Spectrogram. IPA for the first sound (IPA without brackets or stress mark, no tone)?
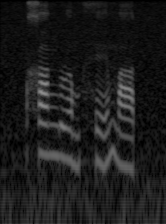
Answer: x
